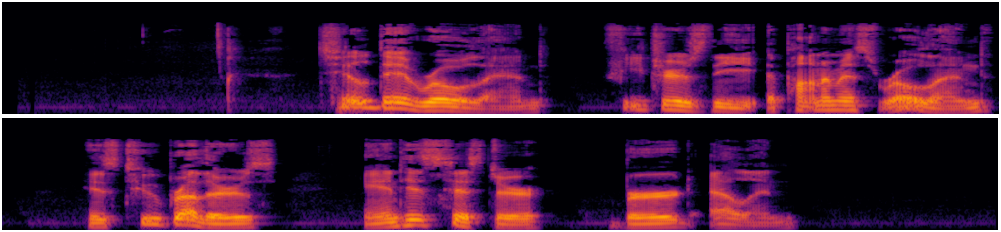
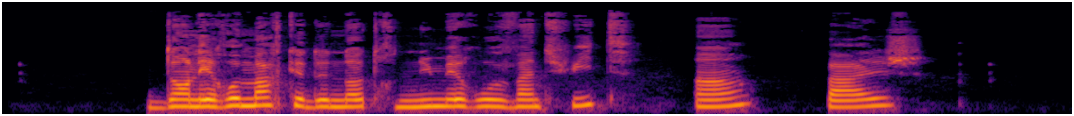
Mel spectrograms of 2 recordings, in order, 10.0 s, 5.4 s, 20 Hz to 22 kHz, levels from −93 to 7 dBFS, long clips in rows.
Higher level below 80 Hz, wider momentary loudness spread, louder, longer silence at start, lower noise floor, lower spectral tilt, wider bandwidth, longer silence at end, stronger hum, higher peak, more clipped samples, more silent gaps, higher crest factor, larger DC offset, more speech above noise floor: about the same, -60 dBFS vs -64 dBFS; about the same, 17 LU vs 16 LU; about the same, -21 LUFS vs -19 LUFS; first, 1.1 s vs 0.75 s; second, -76 dBFS vs -81 dBFS; second, -4.5 dB/octave vs -6 dB/octave; second, 11.5 kHz vs 16 kHz; first, 1.1 s vs 0.8 s; neither; about the same, -2 dBFS vs -2 dBFS; neither; neither; about the same, 20 dB vs 18 dB; neither; second, 55 dB vs 64 dB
